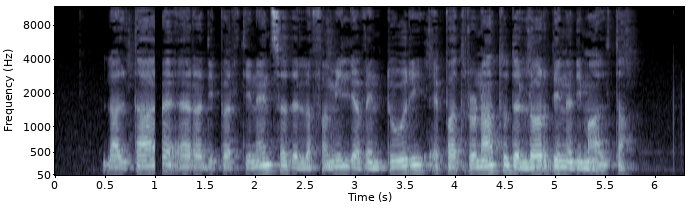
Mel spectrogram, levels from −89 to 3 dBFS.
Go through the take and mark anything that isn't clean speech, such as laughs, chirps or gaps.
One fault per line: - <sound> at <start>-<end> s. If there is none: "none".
- dropout at 1.0-1.1 s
